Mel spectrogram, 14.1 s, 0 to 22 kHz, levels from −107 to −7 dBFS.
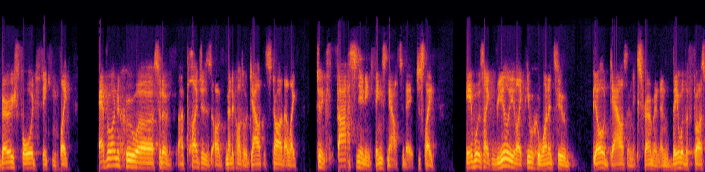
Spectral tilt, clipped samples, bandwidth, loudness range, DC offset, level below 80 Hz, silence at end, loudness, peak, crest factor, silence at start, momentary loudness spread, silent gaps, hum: -4 dB/octave; under 0.1%; 9.8 kHz; 2 LU; under 0.1%; -66 dBFS; 0 s; -23 LUFS; -8 dBFS; 16 dB; 0 s; 7 LU; 1.58-1.95 s, 6.21-6.33 s, 9.08-9.31 s; none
